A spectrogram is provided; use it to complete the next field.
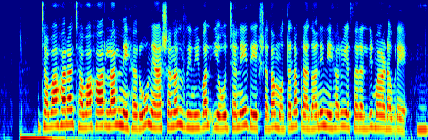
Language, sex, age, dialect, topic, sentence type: Kannada, female, 18-24, Mysore Kannada, banking, statement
